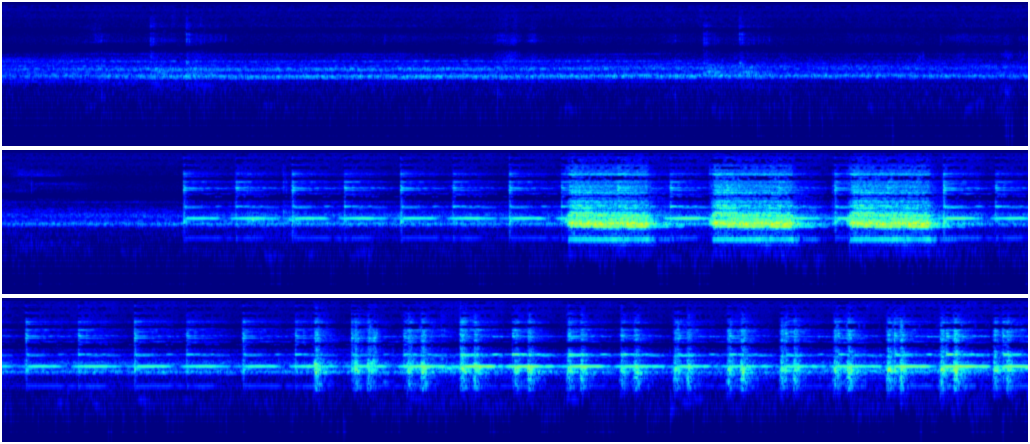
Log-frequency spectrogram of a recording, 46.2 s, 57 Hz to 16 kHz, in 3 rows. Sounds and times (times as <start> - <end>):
Train: 0.0 - 46.1.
